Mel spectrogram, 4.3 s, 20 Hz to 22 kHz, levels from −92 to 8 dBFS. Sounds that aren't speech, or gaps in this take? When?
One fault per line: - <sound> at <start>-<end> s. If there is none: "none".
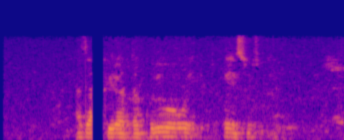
- dropout at 1.1-1.3 s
